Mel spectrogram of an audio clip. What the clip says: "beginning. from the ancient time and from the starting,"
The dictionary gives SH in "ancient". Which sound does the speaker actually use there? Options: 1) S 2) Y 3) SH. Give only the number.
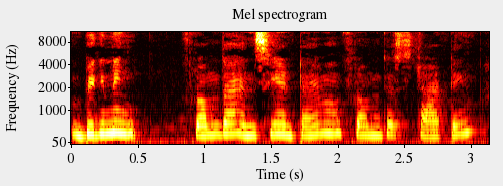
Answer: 1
